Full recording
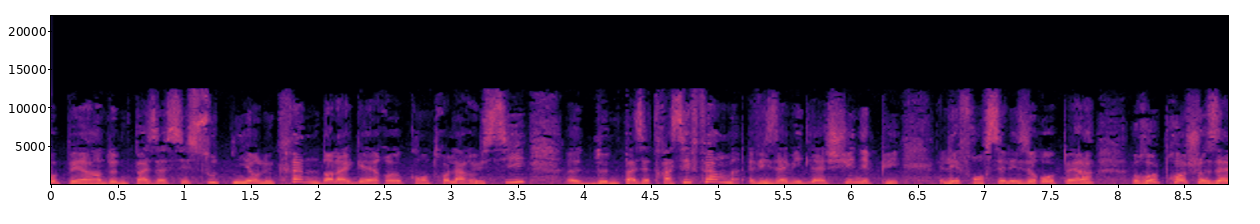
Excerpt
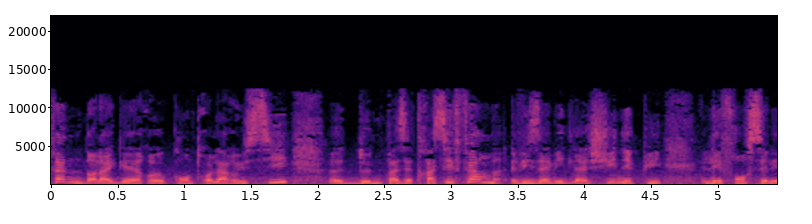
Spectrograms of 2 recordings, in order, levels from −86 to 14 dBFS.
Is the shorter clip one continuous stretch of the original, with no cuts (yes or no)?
yes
